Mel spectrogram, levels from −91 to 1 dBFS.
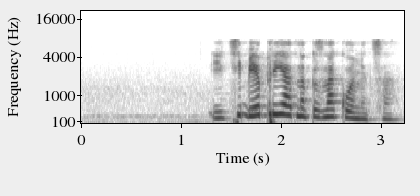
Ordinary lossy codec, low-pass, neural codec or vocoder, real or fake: none; 7.2 kHz; codec, 44.1 kHz, 7.8 kbps, Pupu-Codec; fake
